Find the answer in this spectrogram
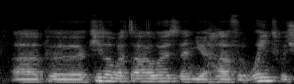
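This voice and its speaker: Audible room echo around a man speaking at a fairly quick pace. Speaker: association president giving a talk. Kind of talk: presentation. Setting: conference with audience. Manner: hesitant, many fillers.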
